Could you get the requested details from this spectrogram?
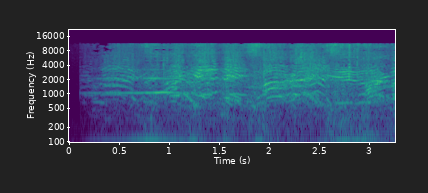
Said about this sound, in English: Here's the sound of a protest just last month at Dickinson College in Pennsylvania. Students marching to protest how that school manages cases of sexual assault.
